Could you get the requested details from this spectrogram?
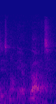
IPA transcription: ɪʔs ˈnɒʔ jeʔ ˈraɪt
